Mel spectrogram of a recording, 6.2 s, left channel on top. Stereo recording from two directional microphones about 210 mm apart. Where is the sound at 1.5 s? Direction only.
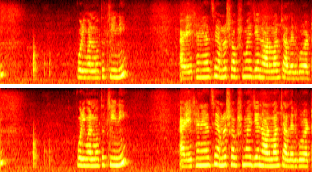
45° right (ahead or behind).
